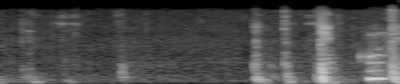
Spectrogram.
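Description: A few quick clicks of computer keyboard keys being typed, about a second and a half in.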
